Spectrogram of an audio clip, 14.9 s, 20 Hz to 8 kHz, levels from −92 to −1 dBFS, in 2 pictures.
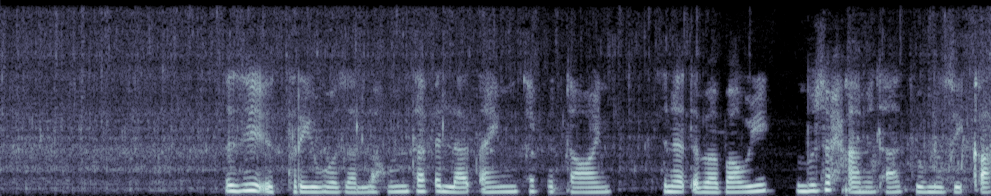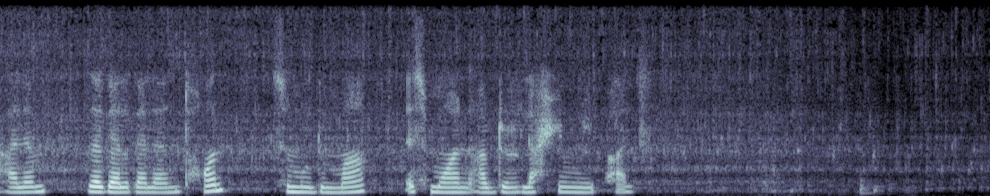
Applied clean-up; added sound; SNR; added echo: none; Toilet flush; 20 dB; none.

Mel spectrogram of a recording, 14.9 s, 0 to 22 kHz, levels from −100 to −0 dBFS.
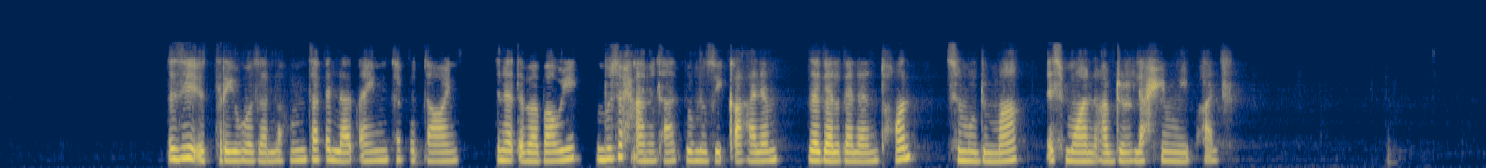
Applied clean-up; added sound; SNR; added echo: neural mask model DeepFilterNet 3.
